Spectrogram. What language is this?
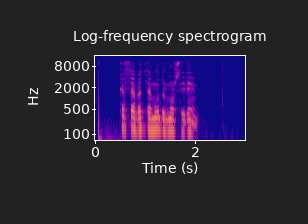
Arabic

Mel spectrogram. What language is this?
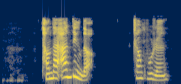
Chinese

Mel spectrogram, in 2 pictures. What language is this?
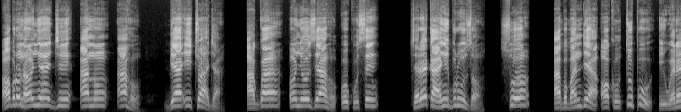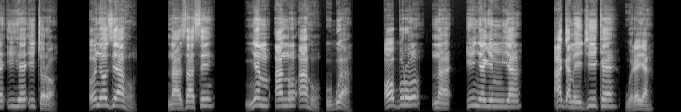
Igbo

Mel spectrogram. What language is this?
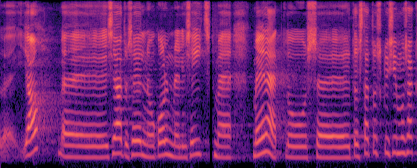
Estonian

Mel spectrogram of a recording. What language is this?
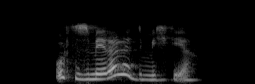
Kabyle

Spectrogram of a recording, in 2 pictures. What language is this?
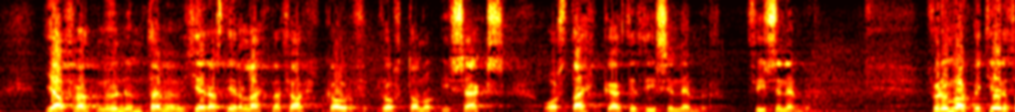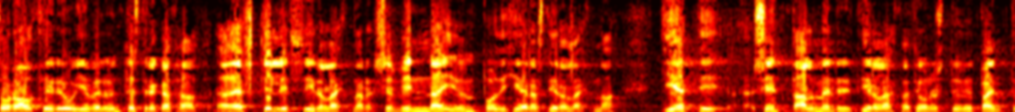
Icelandic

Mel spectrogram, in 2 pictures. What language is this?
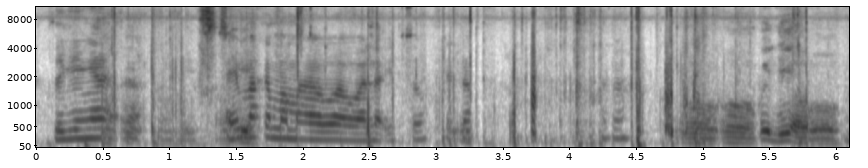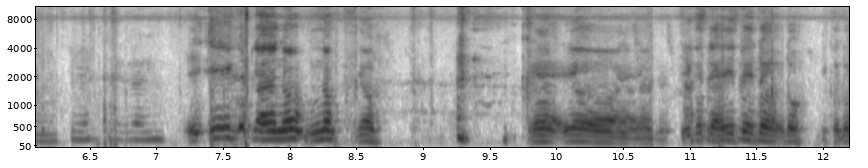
Filipino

